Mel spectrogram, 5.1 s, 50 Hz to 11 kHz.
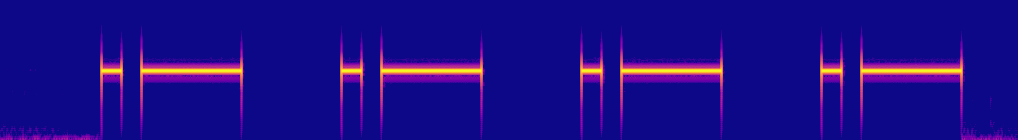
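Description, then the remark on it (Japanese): A grill's buzzer beeps in four identical bursts, each a few quick pips followed by a longer steady tone, repeating evenly about once a second, signaling the end of its cleaning function, which runs up to 20 minutes. It is loud and clear, with no voices. “7、最長20分でブザーが鳴り終了します。”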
